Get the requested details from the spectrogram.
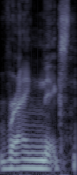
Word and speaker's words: Rangnick: You've been saying Rangnick's name wrong.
